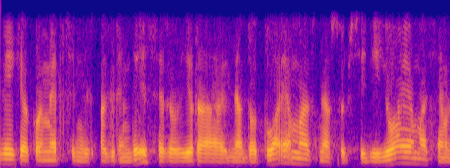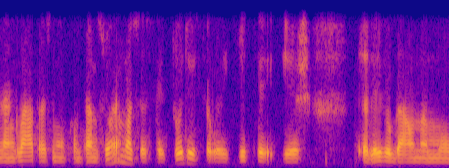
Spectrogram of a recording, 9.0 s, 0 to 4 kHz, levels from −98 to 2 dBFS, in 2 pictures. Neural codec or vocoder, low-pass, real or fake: none; 3.6 kHz; real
